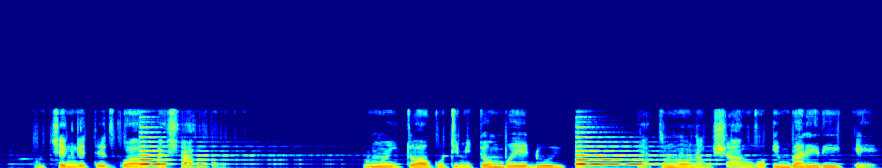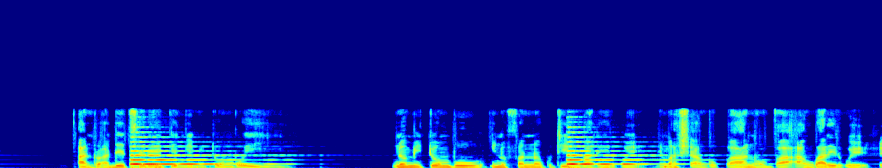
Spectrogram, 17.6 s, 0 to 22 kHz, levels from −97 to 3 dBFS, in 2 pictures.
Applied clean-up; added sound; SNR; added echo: neural mask model RNNoise.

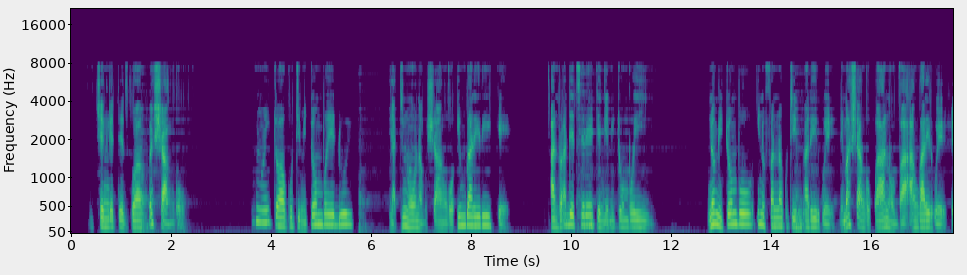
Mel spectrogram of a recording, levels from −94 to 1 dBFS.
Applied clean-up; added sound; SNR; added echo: neural mask model DeepFilterNet 3.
